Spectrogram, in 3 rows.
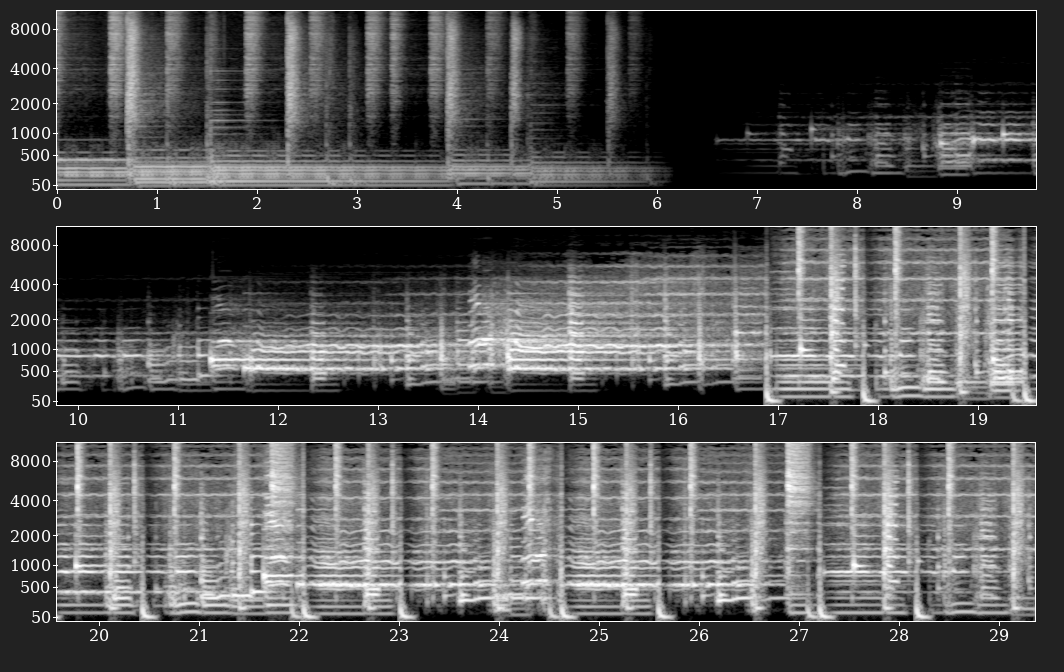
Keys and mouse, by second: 1.2 alt+click, 2.2 double click, 5.3 alt+click, 6.5 shift+click, 8.1 shift+click, 9.5 shift+click, 10.7 alt+click, 12.8-13.5 typing, 15.9 double click, 20.4 q, 20.7 r, 22.7 double click, 25.0 shift+click, 26.4 shift+click, 27.2 double click.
